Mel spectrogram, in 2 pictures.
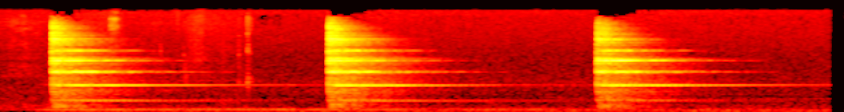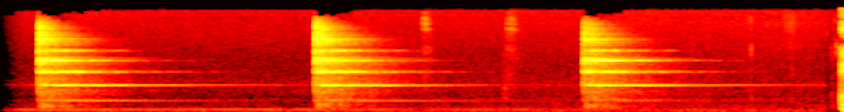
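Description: An old church bell tolls six times at a slow, steady pace, each strike ringing out with a bright metallic clang and long shimmering decay, with no voices present.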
